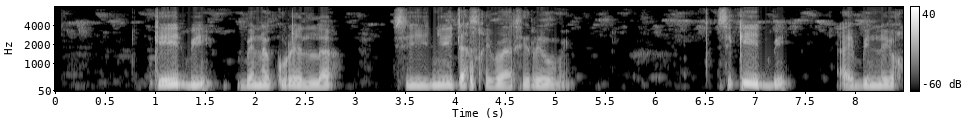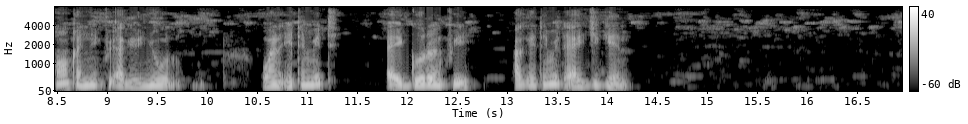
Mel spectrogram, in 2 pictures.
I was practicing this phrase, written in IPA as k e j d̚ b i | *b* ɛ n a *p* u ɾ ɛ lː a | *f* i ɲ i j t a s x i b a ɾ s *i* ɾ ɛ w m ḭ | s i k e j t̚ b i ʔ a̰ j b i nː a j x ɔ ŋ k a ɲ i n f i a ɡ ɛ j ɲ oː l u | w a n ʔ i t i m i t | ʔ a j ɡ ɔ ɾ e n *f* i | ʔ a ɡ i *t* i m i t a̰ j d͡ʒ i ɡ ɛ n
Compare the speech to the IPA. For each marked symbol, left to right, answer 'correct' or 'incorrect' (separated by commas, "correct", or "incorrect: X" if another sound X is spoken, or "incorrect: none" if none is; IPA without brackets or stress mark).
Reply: correct, incorrect: k, incorrect: s, correct, correct, correct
